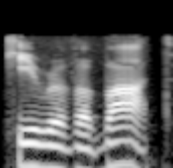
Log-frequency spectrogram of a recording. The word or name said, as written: Kirovabad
